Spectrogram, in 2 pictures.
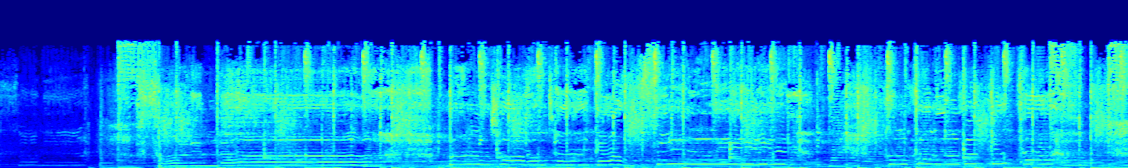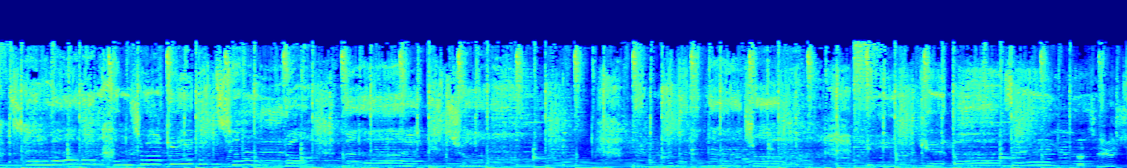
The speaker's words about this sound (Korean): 그리고 운명적인 사랑을 표현한, 표현한 곡입니다. 아, 그리고 지금 들리시는 것처럼 이 시티팝 장르인 것 같은데 굉장히 또 매력 있더라고요.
